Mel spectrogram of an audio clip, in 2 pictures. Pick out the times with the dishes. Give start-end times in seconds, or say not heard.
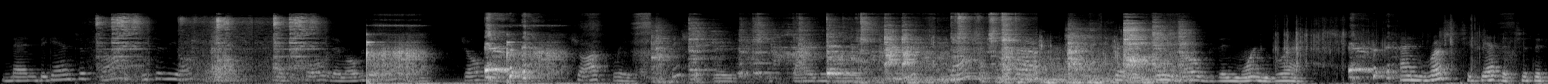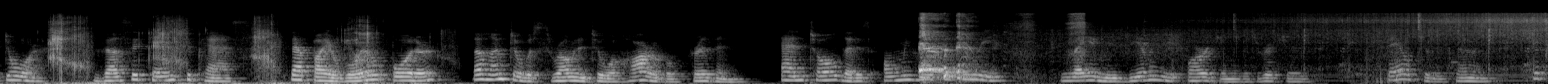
0.9-11.9.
